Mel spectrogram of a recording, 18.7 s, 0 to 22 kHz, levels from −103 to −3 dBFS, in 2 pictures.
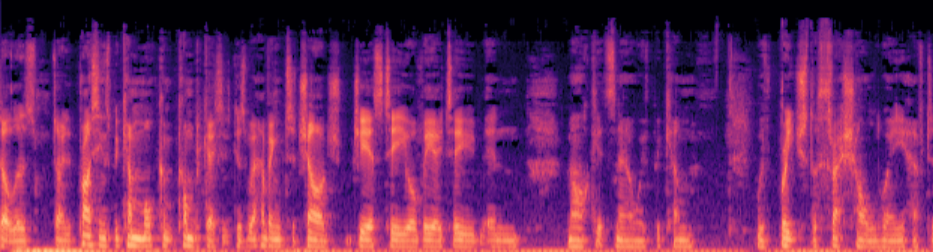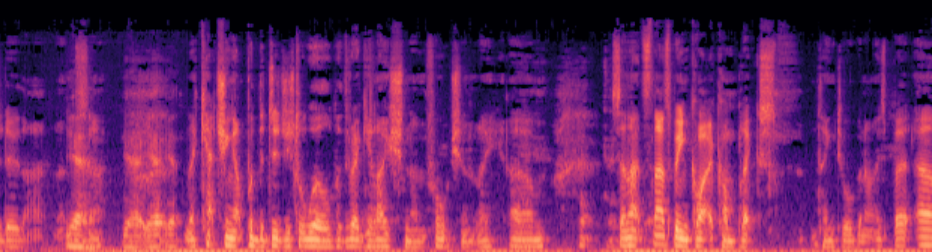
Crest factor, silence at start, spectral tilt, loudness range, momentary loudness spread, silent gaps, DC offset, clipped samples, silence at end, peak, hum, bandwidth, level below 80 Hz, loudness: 20 dB; 0 s; -4.5 dB/octave; 4 LU; 13 LU; none; under 0.1%; under 0.1%; 0 s; -4 dBFS; none; 15.5 kHz; -40 dBFS; -25 LUFS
